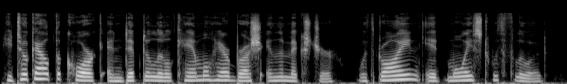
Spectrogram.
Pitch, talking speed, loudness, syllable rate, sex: 180 Hz, 210 wpm, -18 LUFS, 5.2 syllables/s, female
